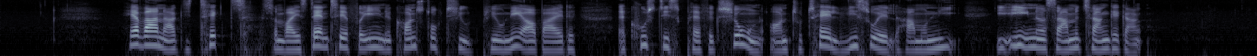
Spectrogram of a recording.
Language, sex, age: Danish, female, 49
